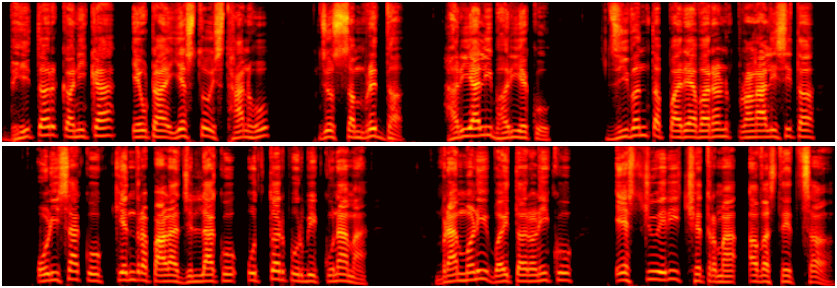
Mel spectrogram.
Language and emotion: Nepali, neutral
